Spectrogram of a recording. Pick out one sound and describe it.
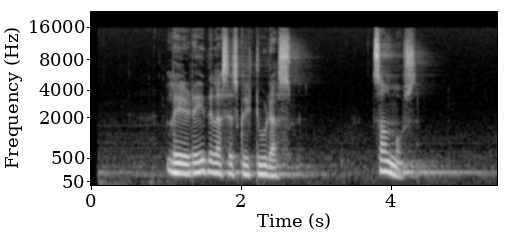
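A young girl speaks into a microphone in an echoing hall.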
